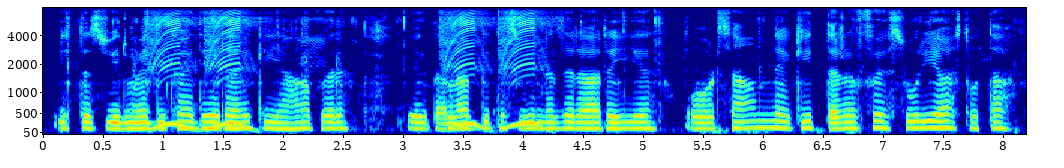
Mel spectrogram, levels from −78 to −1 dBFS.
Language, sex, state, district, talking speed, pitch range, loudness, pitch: Marwari, male, Rajasthan, Nagaur, 175 wpm, 140-145 Hz, -30 LUFS, 145 Hz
